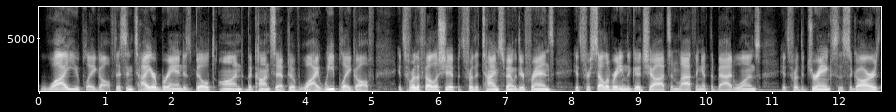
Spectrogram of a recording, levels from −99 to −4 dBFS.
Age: 30-49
